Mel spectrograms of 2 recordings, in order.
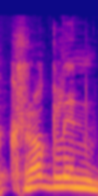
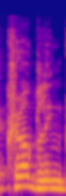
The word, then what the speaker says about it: Croglin: could tell you also you put an extra syllable in it as well who the who wasn't to indicate a ghost now the krogling Grange vampire was recorded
